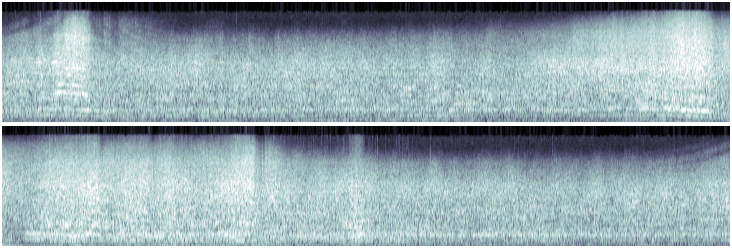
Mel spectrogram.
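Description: Race car engines roar loudly as cars speed around a track.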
